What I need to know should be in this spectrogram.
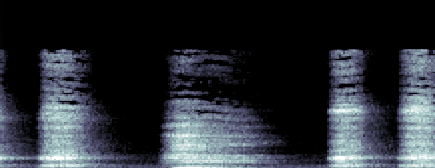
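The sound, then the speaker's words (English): Loud, sharp breaths from a person demonstrating activated double inhale-exhale breathing: a few quick forceful breaths and one longer drawn-out breath, with no talking. “So that could look like a double inhale, exhale.”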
